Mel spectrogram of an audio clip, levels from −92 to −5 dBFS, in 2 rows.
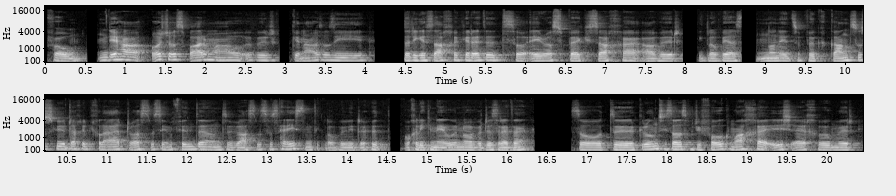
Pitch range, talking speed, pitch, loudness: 130-150 Hz, 180 wpm, 135 Hz, -26 LUFS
